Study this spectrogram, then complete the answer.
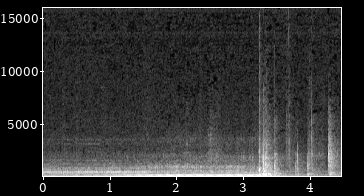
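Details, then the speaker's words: Whirlpool front-load washer with a blinking door-locked light and unresponsive controls: drain pump hums steadily, then cuts off with a click and clatter when power is killed; pump keeps running, drain suspected blocked. "You can hear the drain's active. It's trying to drain. So could be that the drain's blocked."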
